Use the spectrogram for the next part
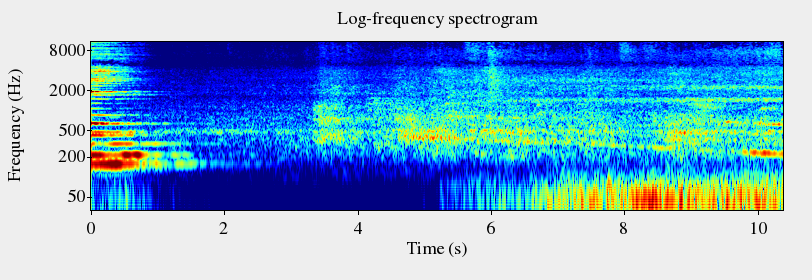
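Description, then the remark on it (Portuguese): A crowded train runs along the rails with a steady rumble that deepens midway. It opens with a brief tonal chime or horn, and no one speaks. “trem que vocês estão está lotado.”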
